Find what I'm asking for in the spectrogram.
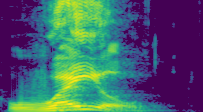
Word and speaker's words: whale: Dolphins, seals, a sea lion, and a whale is the word we're looking for. A whale. The spelling is W-H-A-L-E. It's a silent H. Whale.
